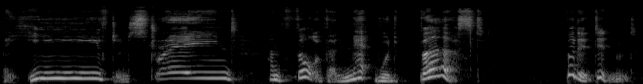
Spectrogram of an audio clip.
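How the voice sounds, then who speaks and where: Slow, deliberate woman reading a children's story. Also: lowish voice, darkish tone, breathy edge. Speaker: storyteller and prayer leader.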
